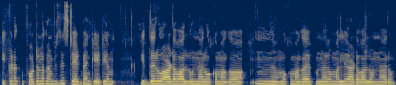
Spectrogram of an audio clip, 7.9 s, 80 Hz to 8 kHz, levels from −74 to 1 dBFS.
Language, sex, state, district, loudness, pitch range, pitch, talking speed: Telugu, female, Andhra Pradesh, Sri Satya Sai, -17 LUFS, 215-230 Hz, 220 Hz, 130 wpm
